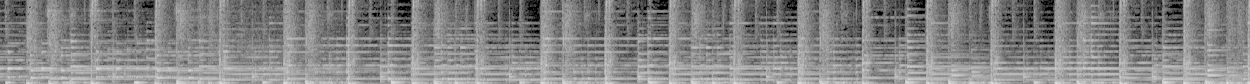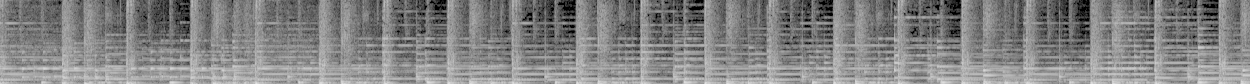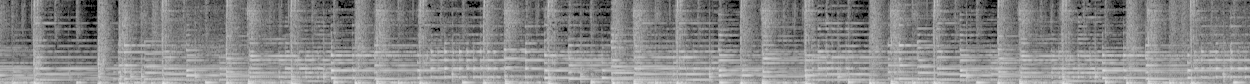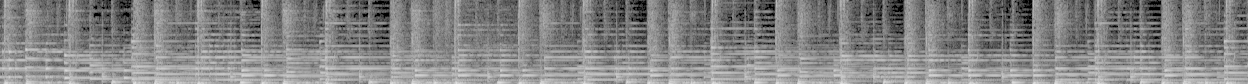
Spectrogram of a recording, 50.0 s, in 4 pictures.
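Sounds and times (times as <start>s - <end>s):
santur: 0.0s - 49.9s.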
